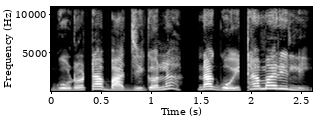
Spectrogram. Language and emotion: Odia, neutral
